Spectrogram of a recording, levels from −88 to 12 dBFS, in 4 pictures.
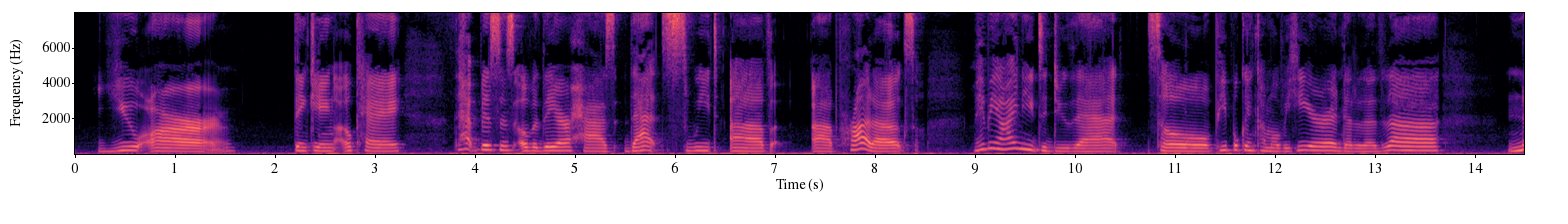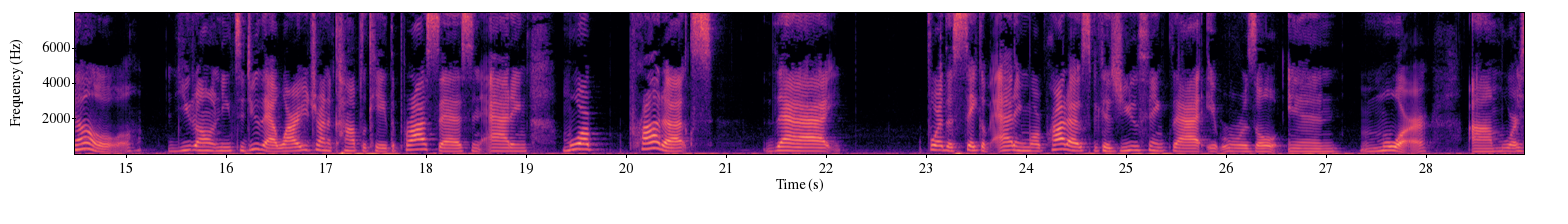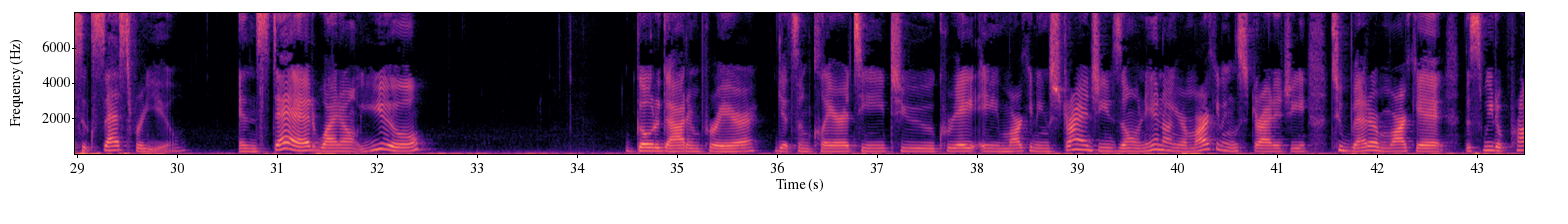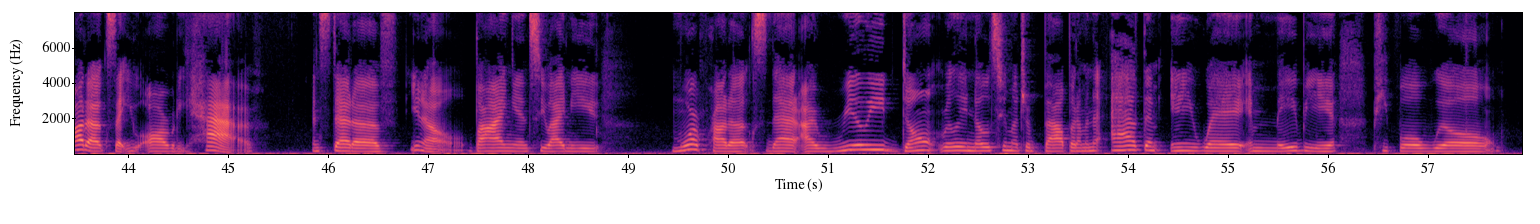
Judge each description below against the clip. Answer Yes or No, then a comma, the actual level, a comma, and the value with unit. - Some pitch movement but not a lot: Yes, average, 3.9 semitones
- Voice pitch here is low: No, high, 190 Hz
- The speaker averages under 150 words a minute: Yes, average, 140 wpm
